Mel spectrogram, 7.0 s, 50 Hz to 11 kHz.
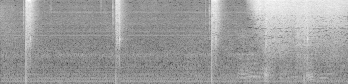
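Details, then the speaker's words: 1125 Variable Ratio dispensing machine in bleed mode with the tanks pressurized. Three sharp clicks, then a loud steady air hiss for a couple of seconds as it goes into recharge before returning to dispense. This is a normal cycle. "now it just went into recharge. That's what that noise was that you heard."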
